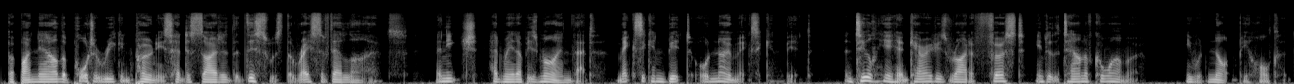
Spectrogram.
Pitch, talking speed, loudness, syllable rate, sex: 120 Hz, 225 wpm, -22 LUFS, 5.7 syllables/s, male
